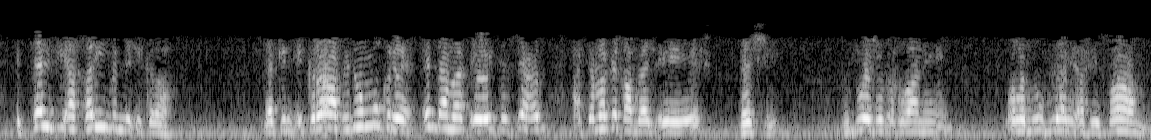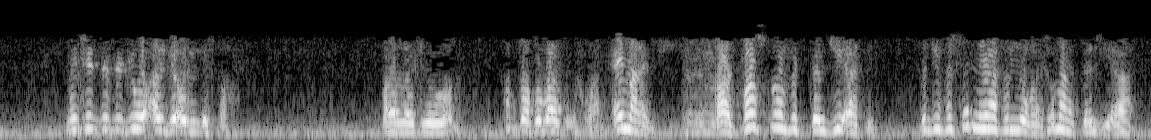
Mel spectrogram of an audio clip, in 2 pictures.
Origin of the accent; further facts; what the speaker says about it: Damascus, Damascus Governorate, Syria; اما الان عندنا في دمشق ما شاء الله صار البناء مفخرة،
